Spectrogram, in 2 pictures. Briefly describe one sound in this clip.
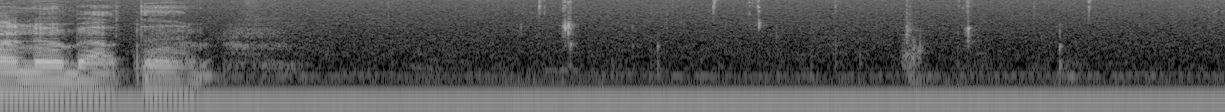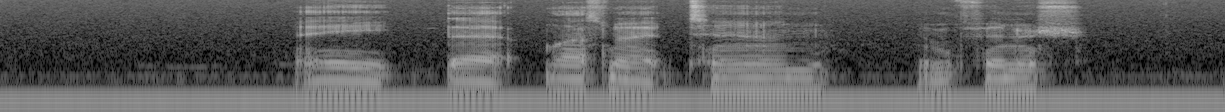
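A young man speaks casually, close to the microphone, in short bursts with pauses.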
